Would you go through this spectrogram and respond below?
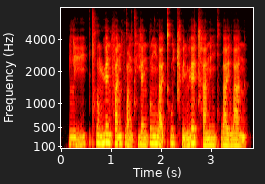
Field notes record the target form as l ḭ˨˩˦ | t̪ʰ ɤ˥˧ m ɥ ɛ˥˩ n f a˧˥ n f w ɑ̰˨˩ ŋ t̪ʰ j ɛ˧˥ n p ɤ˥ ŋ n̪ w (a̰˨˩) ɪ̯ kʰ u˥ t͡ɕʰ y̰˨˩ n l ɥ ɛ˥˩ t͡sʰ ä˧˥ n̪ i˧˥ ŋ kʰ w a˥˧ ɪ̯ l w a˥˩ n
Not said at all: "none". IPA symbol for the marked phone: a̰˨˩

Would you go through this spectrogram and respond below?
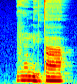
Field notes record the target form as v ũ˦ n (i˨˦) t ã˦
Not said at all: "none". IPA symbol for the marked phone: i˨˦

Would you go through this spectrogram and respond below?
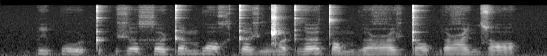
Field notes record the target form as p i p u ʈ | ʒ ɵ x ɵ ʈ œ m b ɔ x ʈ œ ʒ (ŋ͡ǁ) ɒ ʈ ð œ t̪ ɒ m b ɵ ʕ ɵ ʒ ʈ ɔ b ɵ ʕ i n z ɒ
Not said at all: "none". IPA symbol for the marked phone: ŋ͡ǁ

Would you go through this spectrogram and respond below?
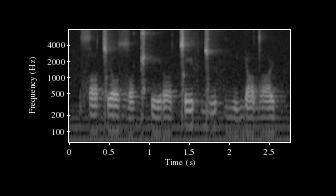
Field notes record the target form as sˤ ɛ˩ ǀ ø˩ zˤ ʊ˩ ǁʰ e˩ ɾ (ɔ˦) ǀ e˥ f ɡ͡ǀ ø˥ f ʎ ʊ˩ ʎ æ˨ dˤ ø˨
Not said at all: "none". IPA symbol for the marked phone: ɔ˩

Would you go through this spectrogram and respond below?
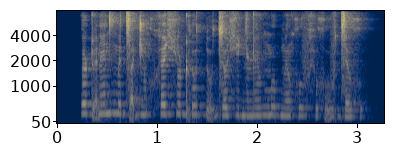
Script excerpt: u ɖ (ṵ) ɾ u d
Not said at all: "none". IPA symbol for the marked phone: ṵ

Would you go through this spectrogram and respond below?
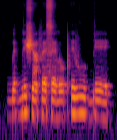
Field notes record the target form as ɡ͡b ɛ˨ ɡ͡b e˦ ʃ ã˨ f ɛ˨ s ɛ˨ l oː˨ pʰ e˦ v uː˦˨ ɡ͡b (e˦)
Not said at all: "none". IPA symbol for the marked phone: e˦˨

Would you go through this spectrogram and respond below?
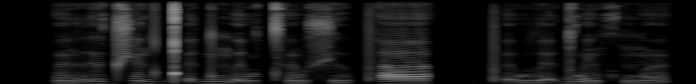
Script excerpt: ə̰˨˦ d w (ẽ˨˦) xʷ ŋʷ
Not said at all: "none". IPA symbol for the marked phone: ẽ˨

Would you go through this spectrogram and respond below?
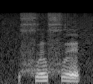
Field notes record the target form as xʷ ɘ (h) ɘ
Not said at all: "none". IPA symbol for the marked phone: xʷ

